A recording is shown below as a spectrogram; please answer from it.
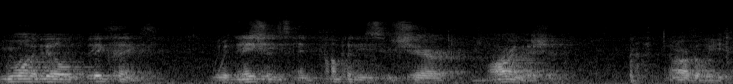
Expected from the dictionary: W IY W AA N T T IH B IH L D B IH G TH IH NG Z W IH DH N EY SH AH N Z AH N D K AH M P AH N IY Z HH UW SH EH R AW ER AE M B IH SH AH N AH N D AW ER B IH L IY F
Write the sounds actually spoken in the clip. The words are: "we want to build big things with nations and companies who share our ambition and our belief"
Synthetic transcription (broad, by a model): W IY W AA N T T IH B IH L D B IH G TH IH NG Z W IH DH N EY SH AH N Z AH N K AH M P AH N IY Z HH UW SH EH R AW ER AE M B IH SH AH N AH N AW ER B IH L IY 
